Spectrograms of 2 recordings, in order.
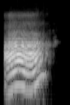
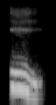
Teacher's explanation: very open vowels like ah down here and we have very closed vowels like e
